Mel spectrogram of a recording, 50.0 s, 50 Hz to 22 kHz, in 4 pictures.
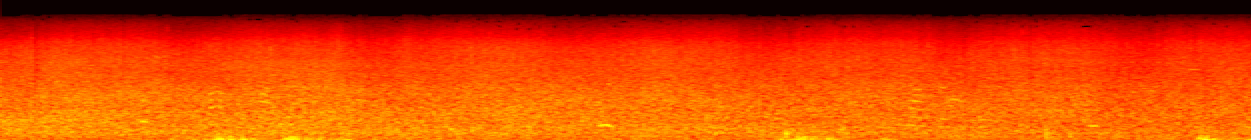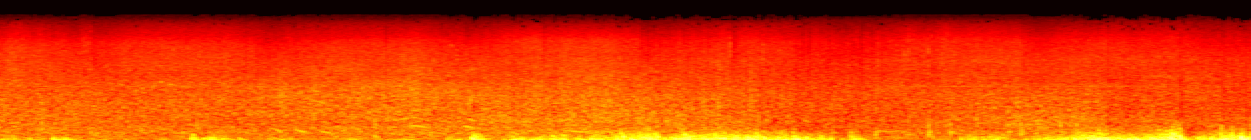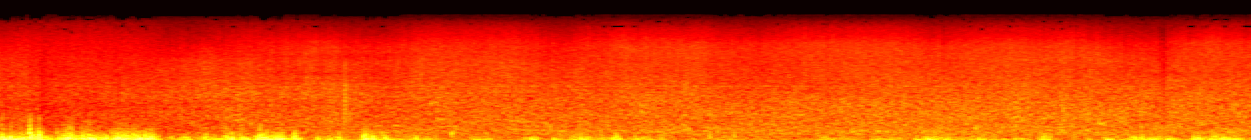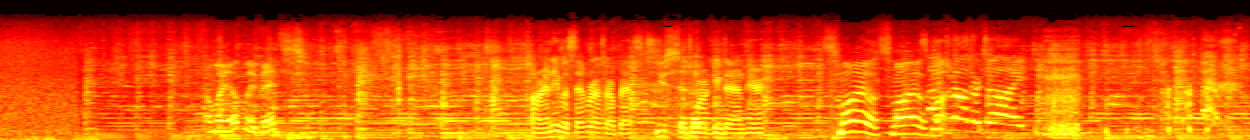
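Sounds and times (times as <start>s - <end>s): wind buffeting microphone: 0.0s - 38.6s
wind hiss: 0.0s - 50.0s.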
